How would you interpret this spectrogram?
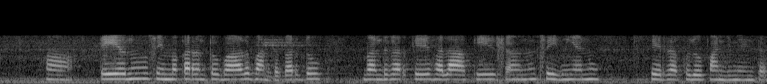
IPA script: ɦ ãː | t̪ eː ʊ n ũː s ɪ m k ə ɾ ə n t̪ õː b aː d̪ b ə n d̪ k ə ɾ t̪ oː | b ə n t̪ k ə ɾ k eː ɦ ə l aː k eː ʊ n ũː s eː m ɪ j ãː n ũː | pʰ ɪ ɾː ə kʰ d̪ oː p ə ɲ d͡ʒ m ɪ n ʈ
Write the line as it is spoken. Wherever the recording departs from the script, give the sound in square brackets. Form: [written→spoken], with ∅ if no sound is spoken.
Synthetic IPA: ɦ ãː | t̪ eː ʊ n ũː s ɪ m k ə ɾ ə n t̪ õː b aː d̪ b ə n d̪ k ə ɾ [t̪→d̪] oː | b ə n [t̪→d̪] k ə ɾ k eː ɦ ə l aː k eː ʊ n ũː s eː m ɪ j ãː n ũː | pʰ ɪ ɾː ə kʰ d̪ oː p ə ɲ d͡ʒ m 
